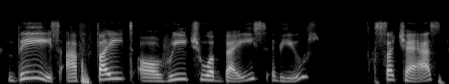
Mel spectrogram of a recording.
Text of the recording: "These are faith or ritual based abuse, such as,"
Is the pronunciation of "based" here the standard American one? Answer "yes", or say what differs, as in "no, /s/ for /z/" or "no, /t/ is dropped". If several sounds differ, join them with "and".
no, /t/ is dropped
